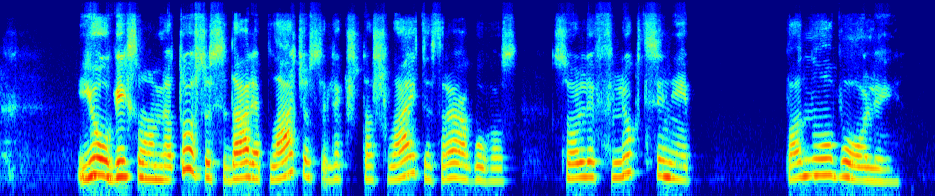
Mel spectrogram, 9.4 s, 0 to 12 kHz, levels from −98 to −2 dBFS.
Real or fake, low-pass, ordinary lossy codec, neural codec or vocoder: real; 9.9 kHz; Opus, 16 kbps; none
